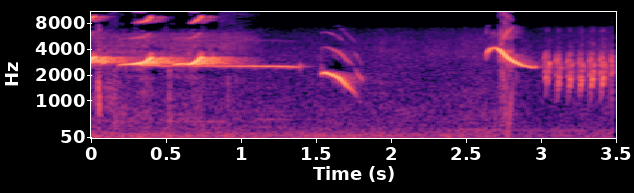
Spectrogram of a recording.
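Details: Common iora call played to lure wild birds: a long whistle with small upward flicks, paired falling notes, a sharp rising-falling note, and a quick run of short chips.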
